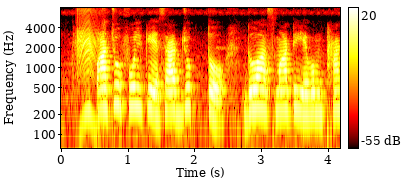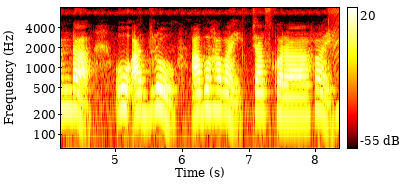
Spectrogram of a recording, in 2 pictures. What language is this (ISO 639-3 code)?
ben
